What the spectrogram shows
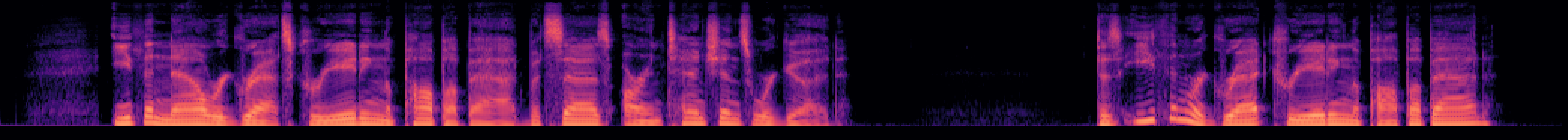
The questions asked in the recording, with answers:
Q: Does Ethan regret creating the pop-up ad?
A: Yes, Ethan regrets creating the pop-up ad.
